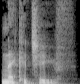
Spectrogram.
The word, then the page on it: neckerchief: British English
